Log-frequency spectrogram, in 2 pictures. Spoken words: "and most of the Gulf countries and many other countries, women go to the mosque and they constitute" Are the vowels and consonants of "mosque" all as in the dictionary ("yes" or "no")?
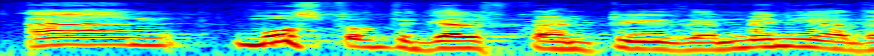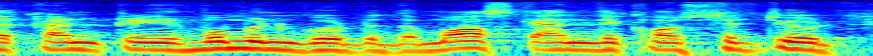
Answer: yes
